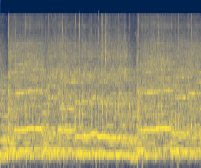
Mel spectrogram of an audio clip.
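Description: Kazakh folk ensemble playing live: plucked dombras and other traditional strings, with a melody line that glides and turns above them.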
